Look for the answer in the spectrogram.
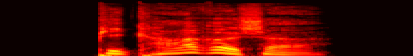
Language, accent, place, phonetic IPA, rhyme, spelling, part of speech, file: German, Germany, Berlin, [piˈkaːʁɪʃɐ], -aːʁɪʃɐ, pikarischer, adjective, De-pikarischer.ogg
- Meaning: 1. comparative degree of pikarisch 2. inflection of pikarisch: strong/mixed nominative masculine singular 3. inflection of pikarisch: strong genitive/dative feminine singular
